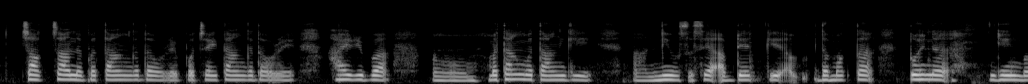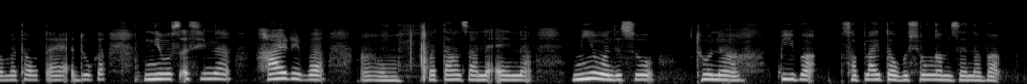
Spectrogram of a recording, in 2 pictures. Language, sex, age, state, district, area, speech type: Manipuri, female, 18-30, Manipur, Chandel, rural, spontaneous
